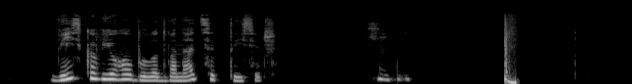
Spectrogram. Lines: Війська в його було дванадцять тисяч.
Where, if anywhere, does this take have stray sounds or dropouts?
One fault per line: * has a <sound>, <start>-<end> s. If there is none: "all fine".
* has a laugh, 3.7-4.1 s
* has a thud, 5.0-5.2 s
